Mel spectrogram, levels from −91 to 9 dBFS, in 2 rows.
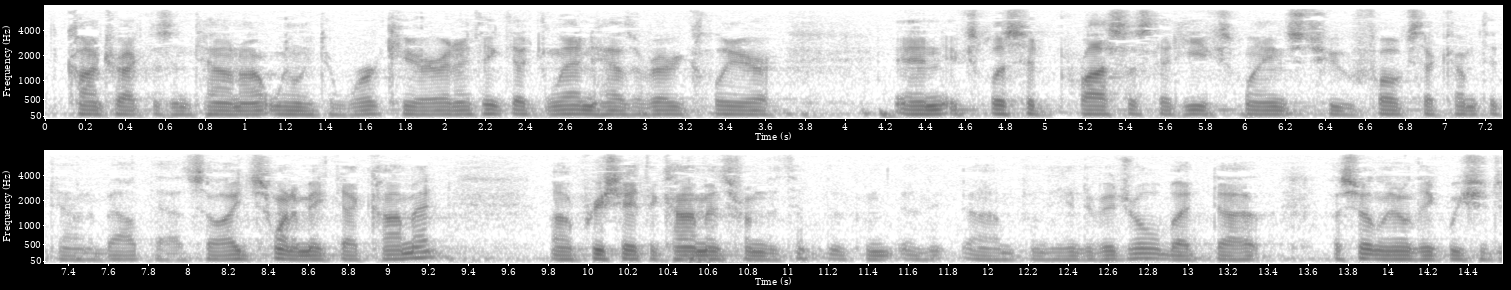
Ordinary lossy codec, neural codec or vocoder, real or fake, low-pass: MP3, 32 kbps; none; real; 7.2 kHz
